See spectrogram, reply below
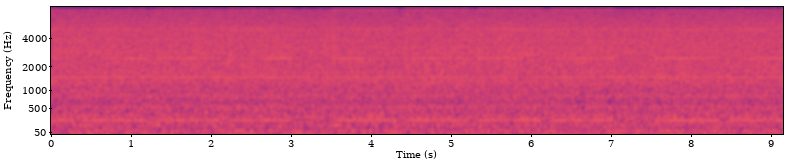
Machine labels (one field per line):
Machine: slide rail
